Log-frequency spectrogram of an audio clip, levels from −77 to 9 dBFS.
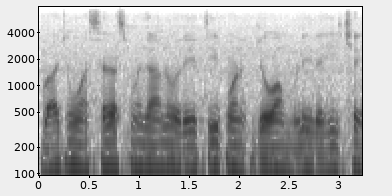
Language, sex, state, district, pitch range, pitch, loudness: Gujarati, male, Gujarat, Gandhinagar, 100-110 Hz, 105 Hz, -17 LUFS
